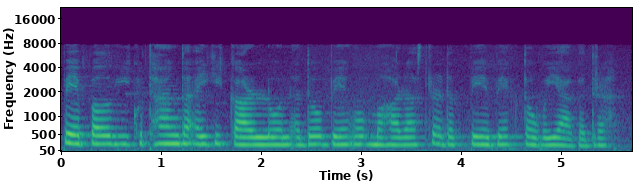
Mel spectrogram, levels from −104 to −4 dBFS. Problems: none marked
